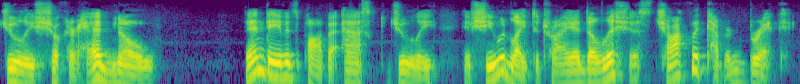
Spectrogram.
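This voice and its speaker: This man reads a children's storybook aloud, putting expression into the narration. His mid-range voice moves at a normal speed.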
